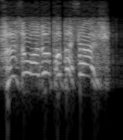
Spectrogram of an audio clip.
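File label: bomb failure, mood high, French; War Thunder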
